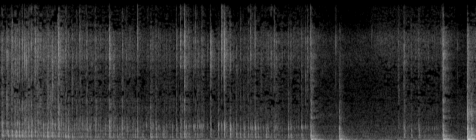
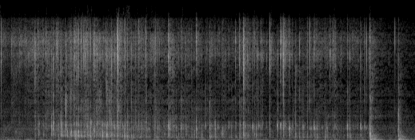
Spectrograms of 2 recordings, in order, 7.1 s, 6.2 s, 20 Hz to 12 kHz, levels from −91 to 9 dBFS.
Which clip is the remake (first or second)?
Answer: second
